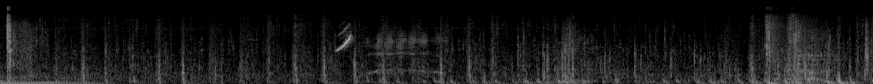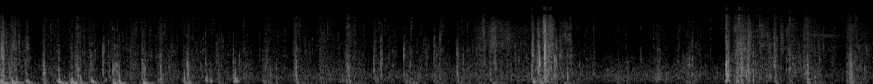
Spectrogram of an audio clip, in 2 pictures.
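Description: Footsteps crunch through dry grass and over rocks.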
